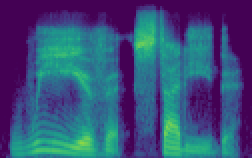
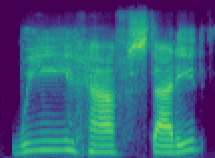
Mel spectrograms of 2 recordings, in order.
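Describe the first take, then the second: First: Have is reduced and joined onto we. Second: Have is said as a full separate word. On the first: The speaker calls it right. "sino we've studied" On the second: The speaker calls it wrong. "ya no diríamos we have studied"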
